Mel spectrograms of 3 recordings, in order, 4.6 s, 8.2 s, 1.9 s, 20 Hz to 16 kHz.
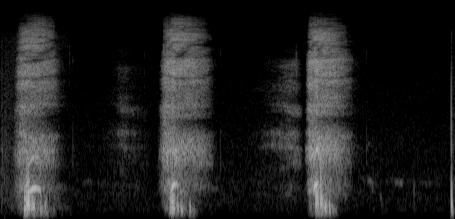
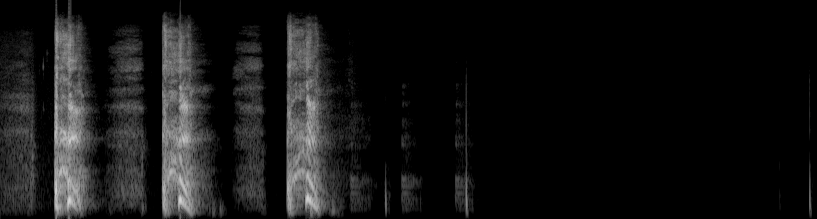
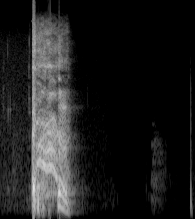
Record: {"exhalation_length": "4.6 s", "exhalation_amplitude": 12034, "exhalation_signal_mean_std_ratio": 0.38, "three_cough_length": "8.2 s", "three_cough_amplitude": 26028, "three_cough_signal_mean_std_ratio": 0.23, "cough_length": "2.0 s", "cough_amplitude": 26028, "cough_signal_mean_std_ratio": 0.34, "survey_phase": "alpha (2021-03-01 to 2021-08-12)", "age": "45-64", "gender": "Male", "wearing_mask": "No", "symptom_none": true, "smoker_status": "Never smoked", "respiratory_condition_asthma": false, "respiratory_condition_other": false, "recruitment_source": "REACT", "submission_delay": "5 days", "covid_test_result": "Negative", "covid_test_method": "RT-qPCR"}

